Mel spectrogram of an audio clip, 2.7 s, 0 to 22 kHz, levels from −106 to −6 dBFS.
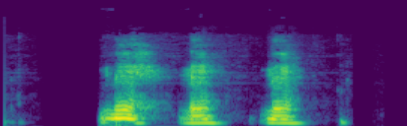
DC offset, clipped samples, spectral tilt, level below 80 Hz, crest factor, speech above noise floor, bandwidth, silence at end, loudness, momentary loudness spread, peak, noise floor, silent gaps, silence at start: under 0.1%; under 0.1%; -9 dB/octave; -60 dBFS; 20 dB; 30 dB; 6.4 kHz; 0.4 s; -19 LUFS; 15 LU; -2 dBFS; -47 dBFS; none; 0.65 s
